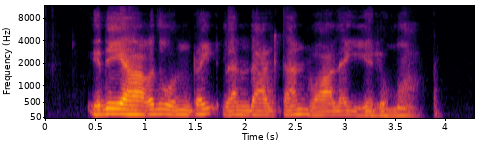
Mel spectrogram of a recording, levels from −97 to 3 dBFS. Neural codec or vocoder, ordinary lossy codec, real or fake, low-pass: codec, 44.1 kHz, 3.4 kbps, Pupu-Codec; Opus, 16 kbps; fake; 10.8 kHz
